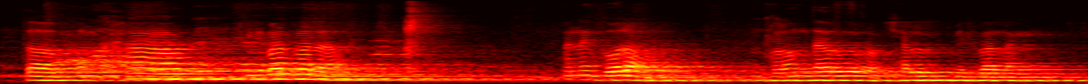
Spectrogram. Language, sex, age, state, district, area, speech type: Odia, male, 30-45, Odisha, Balangir, urban, spontaneous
